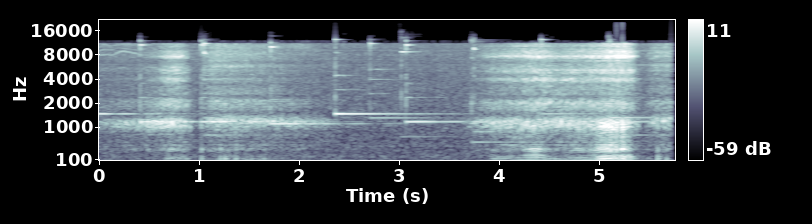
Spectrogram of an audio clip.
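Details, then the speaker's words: Habitual snoring of an adult in deep sleep, recorded without an anti-snoring tongue device: loud, low, rattling snores with soft chiming music behind; sounds near choking to the sleeper himself. "大家可以仔细听，这是我平常睡觉打呼的声音。"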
